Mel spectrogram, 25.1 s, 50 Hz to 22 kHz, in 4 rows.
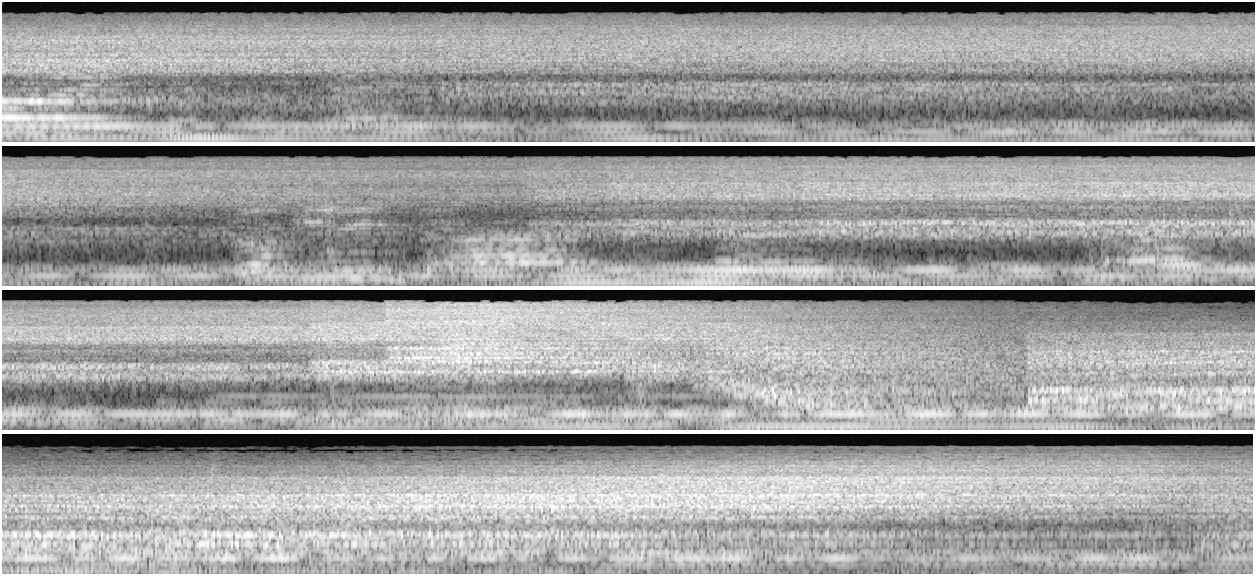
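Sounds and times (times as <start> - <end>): gliding chant-like synth tones: 0.0 - 4.0, 7.3 - 22.2
low synth chord: 9.3 - 25.0.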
